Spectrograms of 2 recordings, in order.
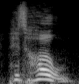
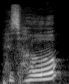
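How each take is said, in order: First: The voice falls at the end. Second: The voice rises at the end.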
